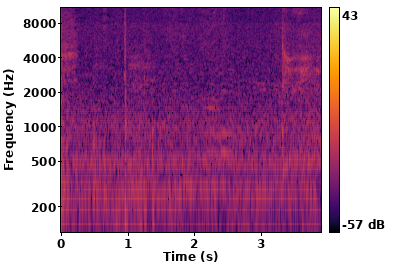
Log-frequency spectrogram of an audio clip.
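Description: Bees buzz around a beehive in a garden as a steady, faint hum fills the scene, with a couple of brief soft clicks and no one talking.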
